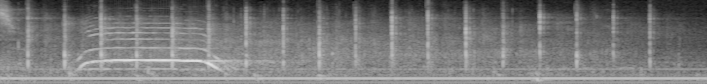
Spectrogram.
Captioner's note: audience applauding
